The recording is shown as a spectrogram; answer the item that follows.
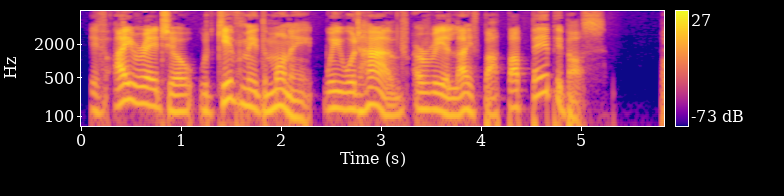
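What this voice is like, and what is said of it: Mixed northwest Irish accent. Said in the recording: “this mutt of an accent ... not having a true Leitrim accent ... a mix of primarily Donegal, so primarily Leitrim. Then the next biggest mix would be Donegal. Then there'd be a spicen of Sligo, and there'd be a spicen of Fermanagh. Hence why you have that accent.”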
